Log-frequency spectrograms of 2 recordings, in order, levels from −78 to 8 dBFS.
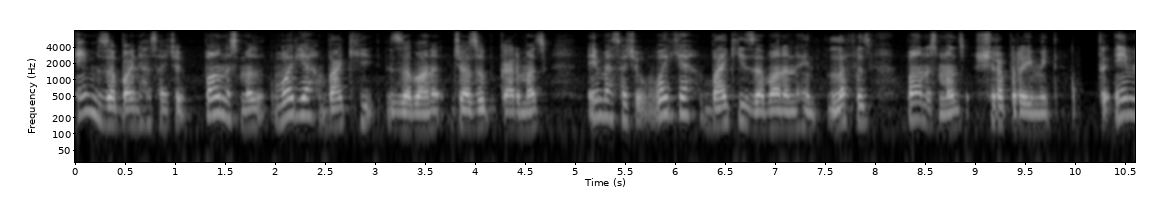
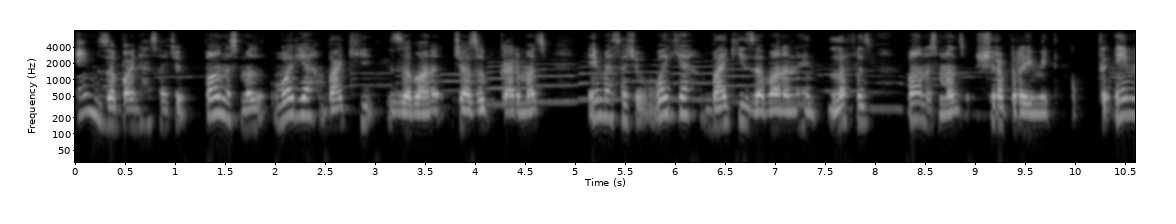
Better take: first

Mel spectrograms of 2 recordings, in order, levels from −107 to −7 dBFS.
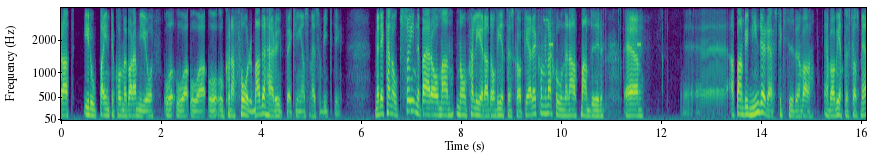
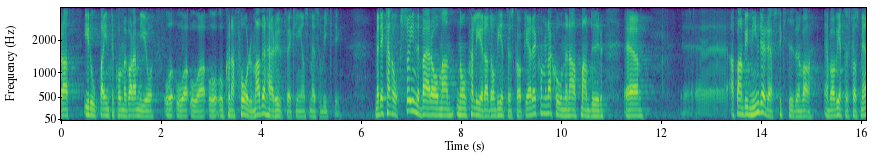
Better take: second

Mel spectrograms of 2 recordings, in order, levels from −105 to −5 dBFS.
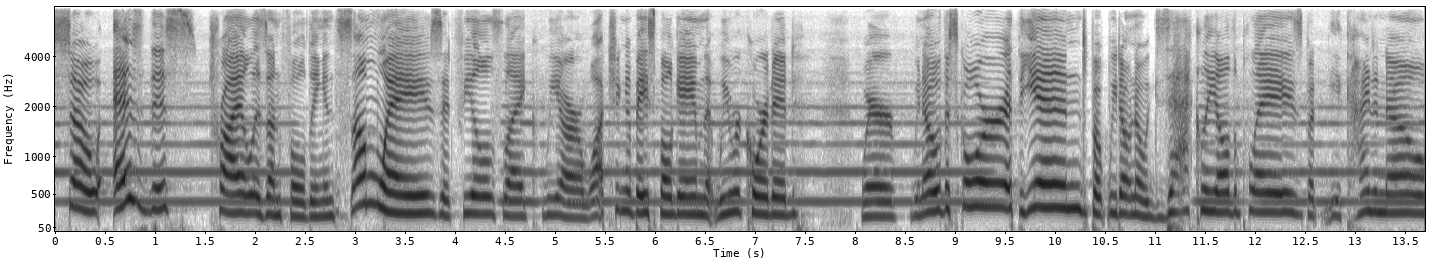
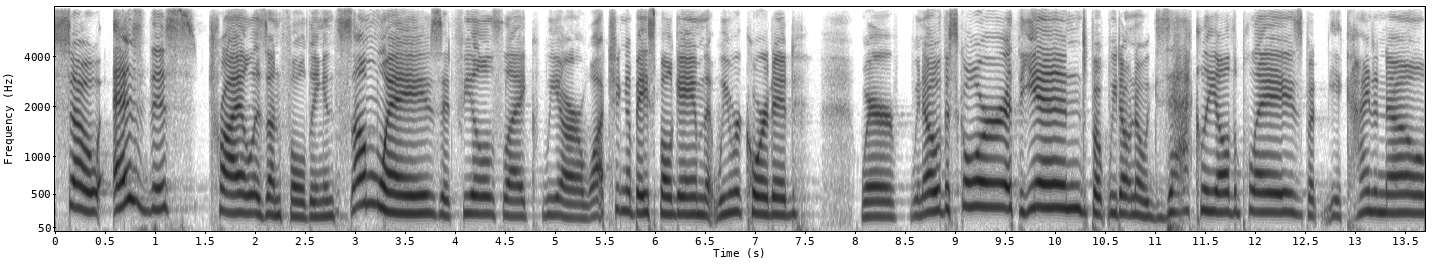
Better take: second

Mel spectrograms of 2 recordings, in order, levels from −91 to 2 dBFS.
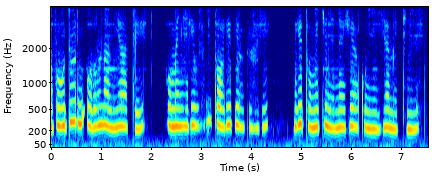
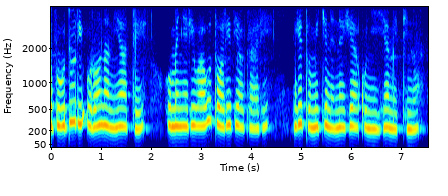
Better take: second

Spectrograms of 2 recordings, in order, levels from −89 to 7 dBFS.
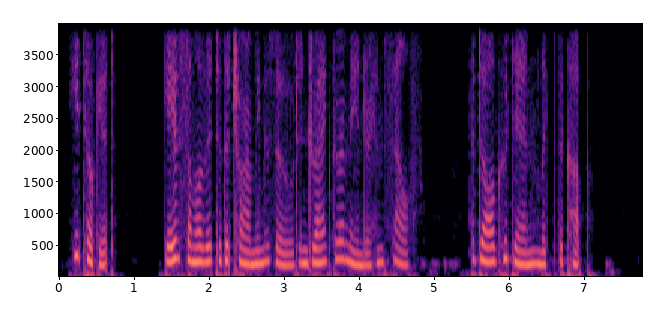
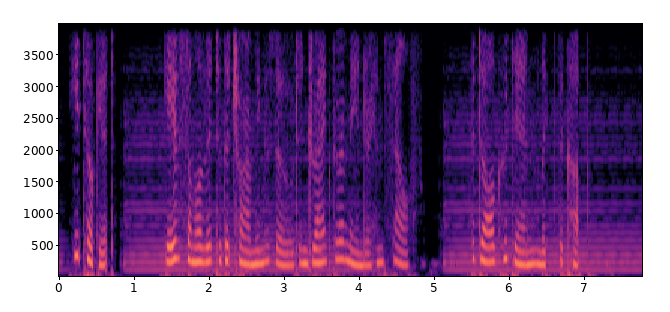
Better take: first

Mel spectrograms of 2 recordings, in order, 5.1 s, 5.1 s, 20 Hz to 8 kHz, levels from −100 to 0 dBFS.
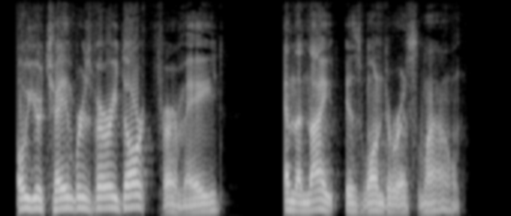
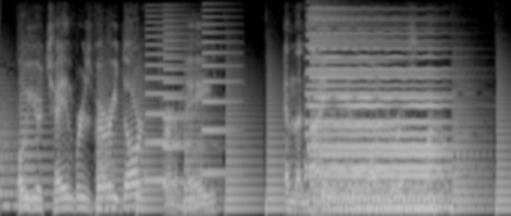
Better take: first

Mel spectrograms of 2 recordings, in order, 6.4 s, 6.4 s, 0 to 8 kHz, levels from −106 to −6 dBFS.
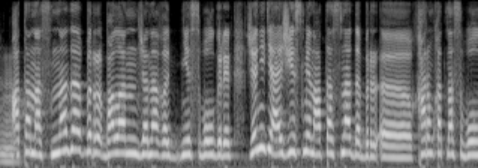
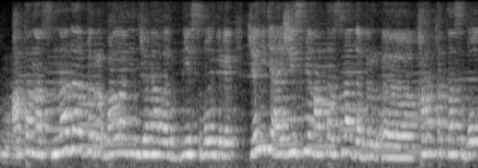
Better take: first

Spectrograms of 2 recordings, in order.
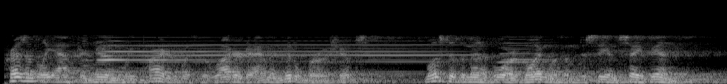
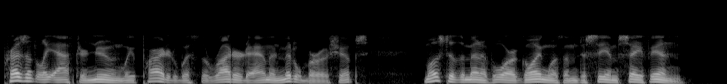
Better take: second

